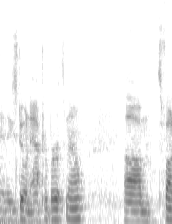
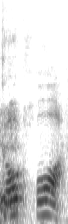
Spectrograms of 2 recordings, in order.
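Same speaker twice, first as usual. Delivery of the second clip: lightly voiced New York accent, louder; 5 semitones higher, 13 dB louder than usual. Shown as a demonstration. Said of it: "That's funny to say with my New York accent".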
